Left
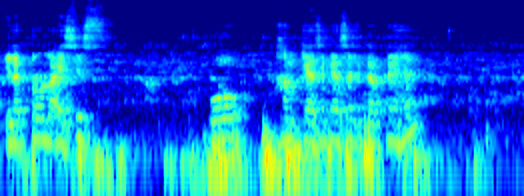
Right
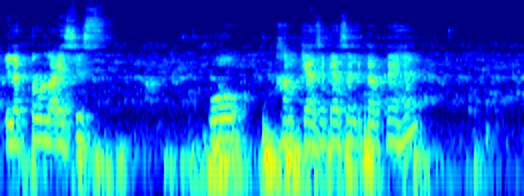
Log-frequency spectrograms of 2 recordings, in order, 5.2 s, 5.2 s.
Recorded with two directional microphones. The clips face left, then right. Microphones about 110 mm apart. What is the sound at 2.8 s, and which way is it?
Speech, 40° right (ahead or behind).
